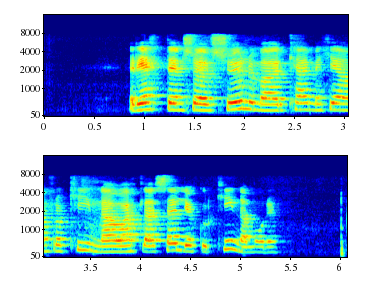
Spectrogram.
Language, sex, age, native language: Icelandic, female, 30-39, Icelandic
